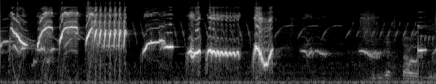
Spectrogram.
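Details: Sparring caged white-rumped shama, one of three, delivering loud odd phrases: high sweeping whistles, a fast buzzy rattle and a level trill. Softer scattered notes follow near the end.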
